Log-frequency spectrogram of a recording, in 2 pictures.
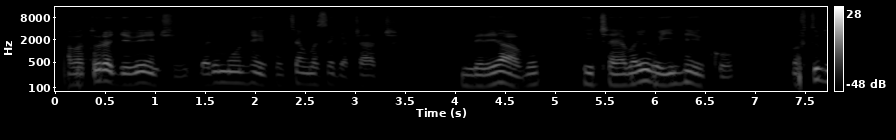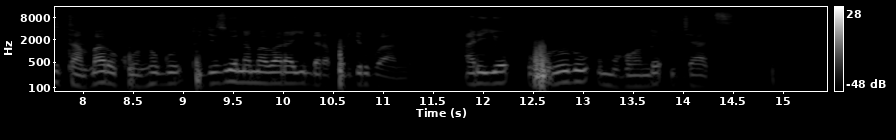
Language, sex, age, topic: Kinyarwanda, male, 25-35, government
